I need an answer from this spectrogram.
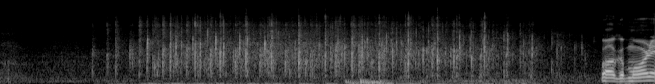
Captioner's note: applause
